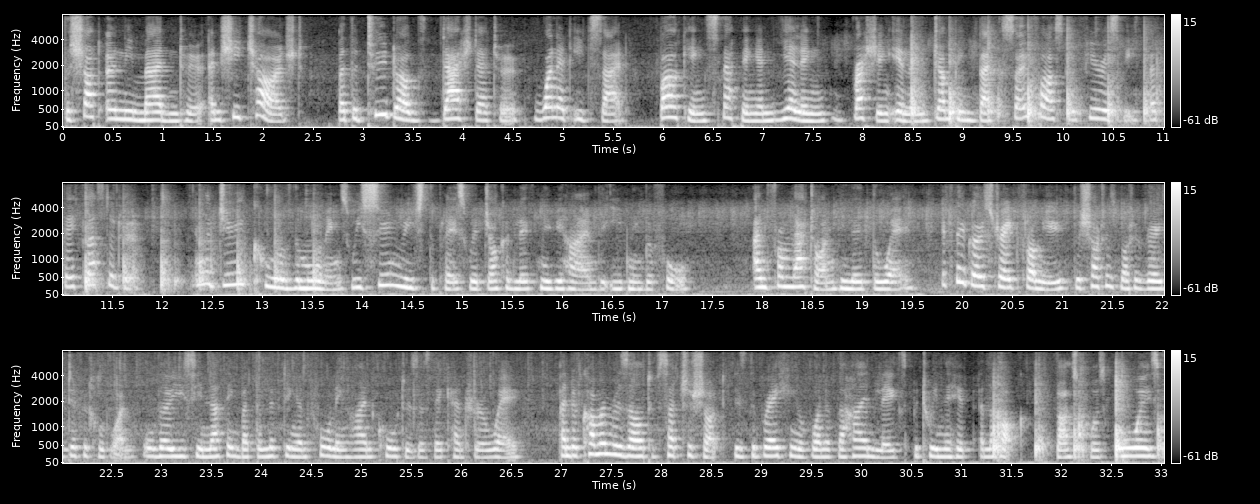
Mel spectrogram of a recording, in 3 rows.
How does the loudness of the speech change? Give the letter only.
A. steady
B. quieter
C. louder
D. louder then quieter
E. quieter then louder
A.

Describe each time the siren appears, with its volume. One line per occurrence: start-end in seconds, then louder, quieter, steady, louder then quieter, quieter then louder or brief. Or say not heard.
not heard.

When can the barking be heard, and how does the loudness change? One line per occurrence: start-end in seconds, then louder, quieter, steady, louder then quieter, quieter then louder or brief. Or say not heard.
not heard.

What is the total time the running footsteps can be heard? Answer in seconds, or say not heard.
7 s.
